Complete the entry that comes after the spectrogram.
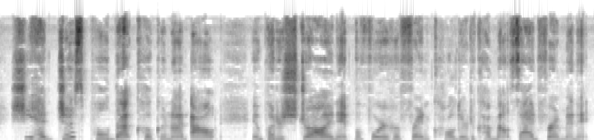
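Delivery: ordinary delivery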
